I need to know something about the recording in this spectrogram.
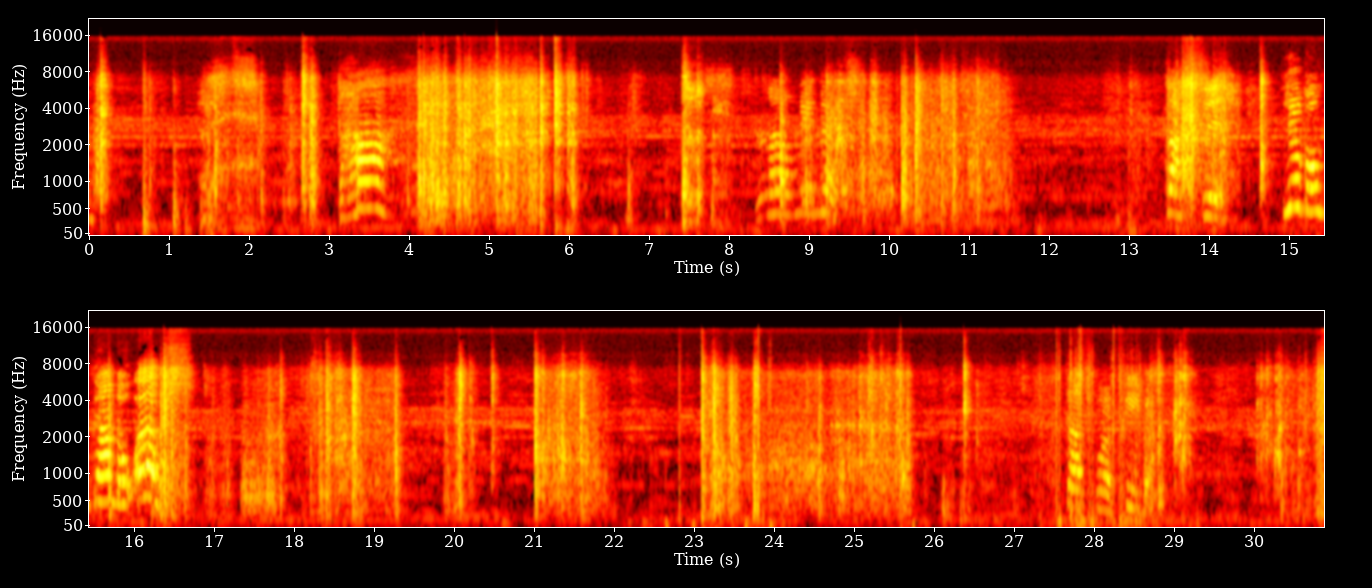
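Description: A child's voice making gliding, sing-song vocal sounds several times, between stretches of clattering and clicking as toy cars roll down a plastic spiral ramp tower.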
